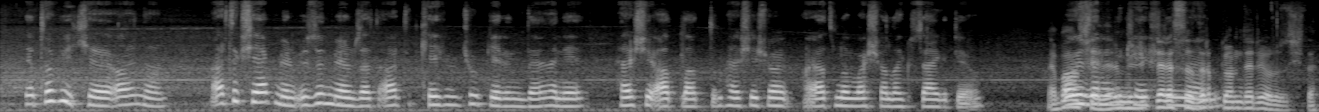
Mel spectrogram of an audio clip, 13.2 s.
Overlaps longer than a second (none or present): present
